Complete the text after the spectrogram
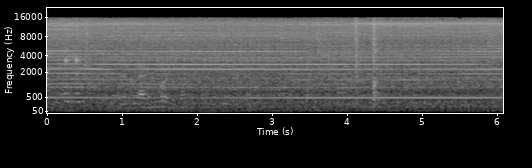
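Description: An electric motor whirs steadily as a hearse's lid lowers.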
